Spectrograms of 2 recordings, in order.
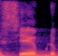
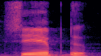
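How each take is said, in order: First: शेप्ड said as "shep-d" with voiced D; wrong pronunciation. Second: शेप्ड said as "shept" with final T; correct pronunciation. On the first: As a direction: end शेप्ड wrongly on a ड sound. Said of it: "कुछ लोग इसे शेप्ड पढ़ते हैं". (शेप्ड का गलत उच्चारण, अंत में ड) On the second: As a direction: end शेप्ड on an unvoiced ट sound. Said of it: "जबकि ये होता है". (शेप्ड का सही उच्चारण, अंत में ट) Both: Shown as a demonstration.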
